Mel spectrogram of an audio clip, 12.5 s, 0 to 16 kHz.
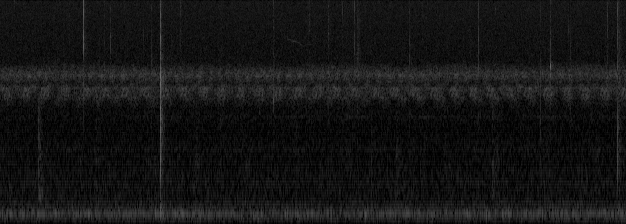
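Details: Midnight insect voices in rural Tottori, Japan, September 2020, as summer ends. A constant high shimmering trill with no pauses, broken now and then by sharp cracks from firewood burning in a stove and a low steady hum.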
